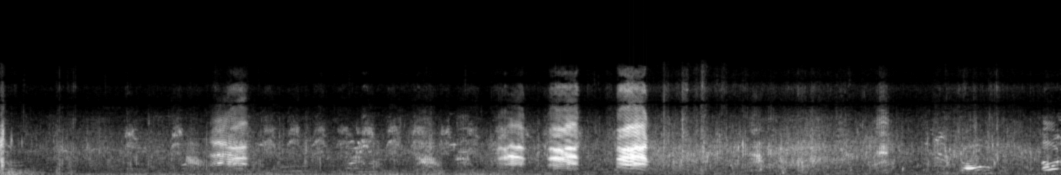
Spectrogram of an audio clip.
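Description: A flock of silver gulls squawking: a few harsh calls about two seconds in, then a cluster of louder ones between five and six and a half seconds, over a low steady background hum.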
